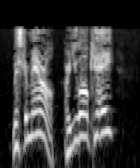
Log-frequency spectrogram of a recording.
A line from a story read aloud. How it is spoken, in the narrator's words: Kevin cried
